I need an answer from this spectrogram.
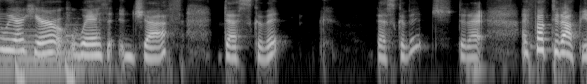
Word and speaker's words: Deskovic: Yeah, Jeffrey Deskovic. You weren't completely off. Were we to be in Czechoslovakia, it would be pronounced Deskovic.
